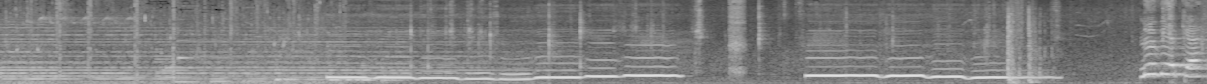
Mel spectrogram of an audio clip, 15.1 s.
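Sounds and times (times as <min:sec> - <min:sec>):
girl humming a tune: 0:04.0 - 0:08.8, 0:10.0 - 0:13.3.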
